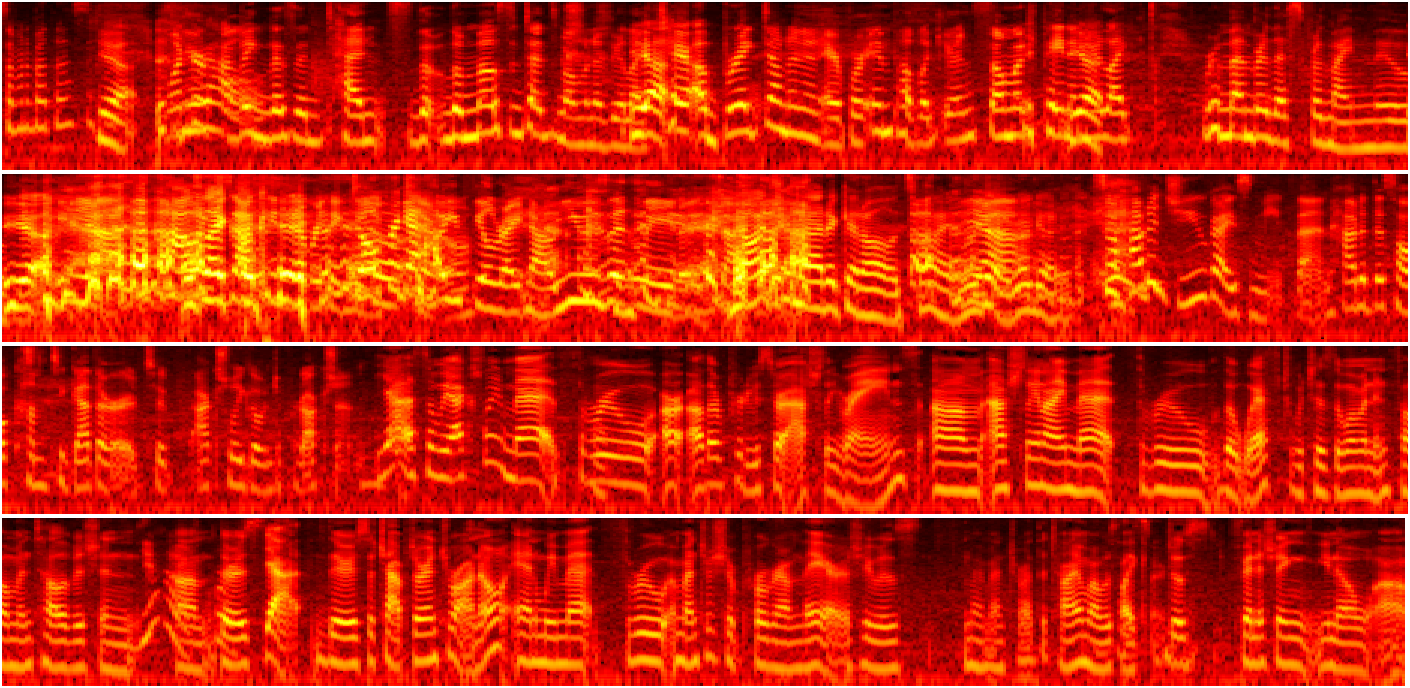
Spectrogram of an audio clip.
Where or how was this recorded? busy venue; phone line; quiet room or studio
busy venue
